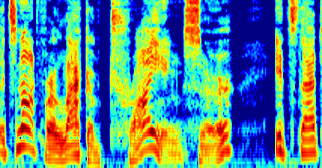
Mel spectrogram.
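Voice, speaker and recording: Using a put-on character voice, a man speaks with a high pitch at a very slow pace. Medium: read story. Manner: grumbling, reluctant.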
